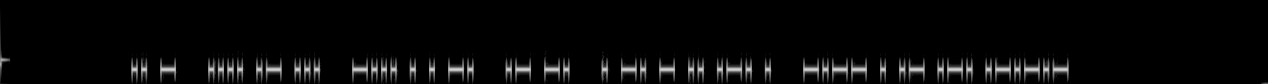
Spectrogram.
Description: Morse code, heard as a keyed tone, about 25 wpm, 700 Hz. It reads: IT HAS BEEN AN ENTIRE YEAR.
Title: Sentences from Top 1000 Words - Review Part 5 - 25wpm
